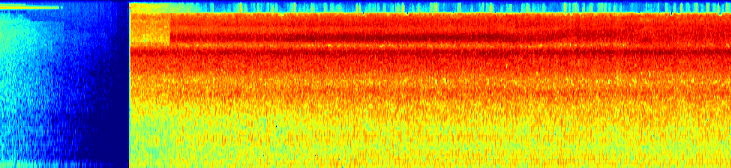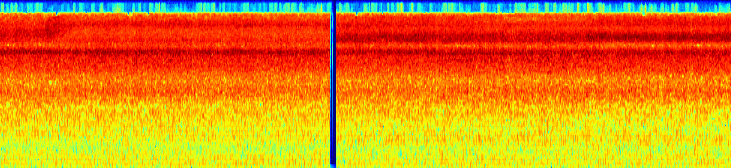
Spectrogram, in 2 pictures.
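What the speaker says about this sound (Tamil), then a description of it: "கனமழை காரணமாக கோவை குற்றாலம் அருவியில் கடும் வெள்ளப்பெருக்கு ஏற்பட்டுள்ளது" A waterfall at Kovai Kutralam in flood after heavy rain, roaring as a loud, steady broadband rush that begins abruptly after a brief quiet start and continues unbroken.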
